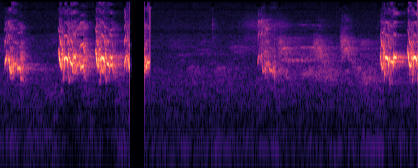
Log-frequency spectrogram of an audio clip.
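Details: Budgerigar chattering in quick, bright chirp clusters, a pair of bursts at the start and another pair near the end, broken by a single sharp click and a quieter warbling stretch in between.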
